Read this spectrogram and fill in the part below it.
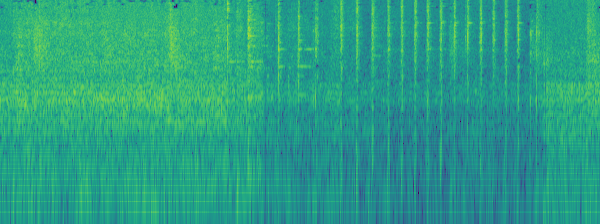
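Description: A hammer taps metal on an anvil.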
